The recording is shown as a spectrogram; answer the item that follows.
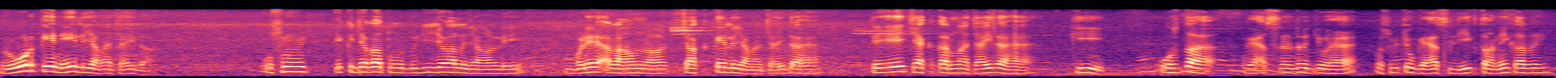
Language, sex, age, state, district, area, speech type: Punjabi, male, 60+, Punjab, Hoshiarpur, rural, spontaneous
